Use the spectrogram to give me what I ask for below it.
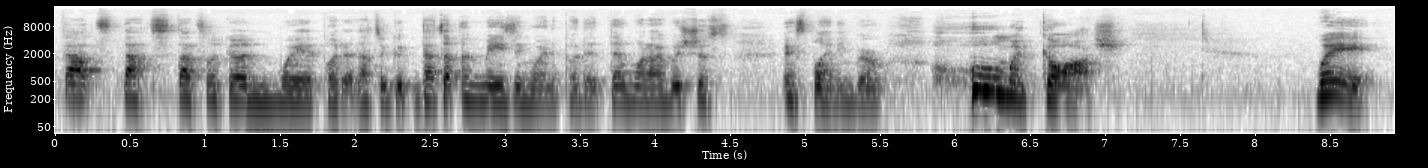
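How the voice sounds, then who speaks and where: A woman's voice: medium pitch, fairly even intonation, normal speed, slight background noise. A young woman vlogging casually, rambling and self-conscious, with constant "like" fillers. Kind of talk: casual confessional chat. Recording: echoey room.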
